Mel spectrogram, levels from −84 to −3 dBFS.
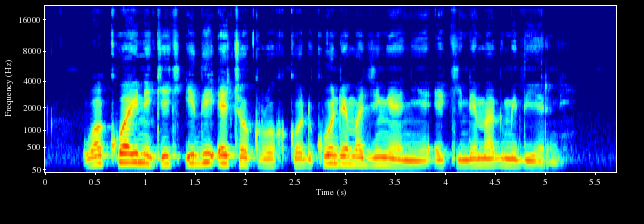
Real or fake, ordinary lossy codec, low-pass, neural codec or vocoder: real; none; none; none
